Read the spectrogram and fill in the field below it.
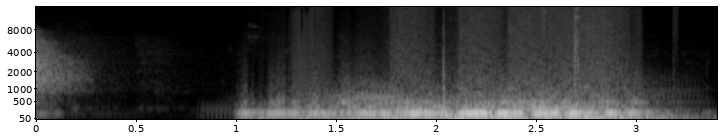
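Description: A game's music plays loudly.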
